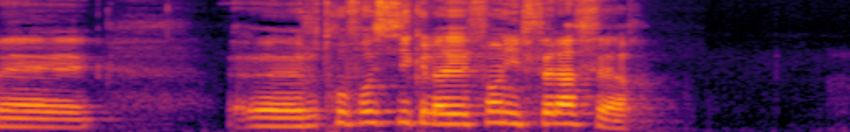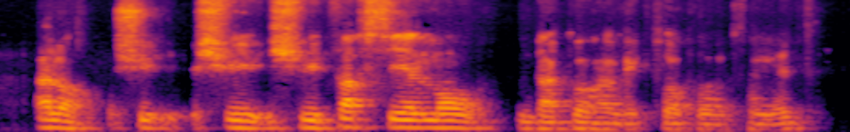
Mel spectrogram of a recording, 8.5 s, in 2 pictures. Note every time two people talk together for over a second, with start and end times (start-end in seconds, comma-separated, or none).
none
